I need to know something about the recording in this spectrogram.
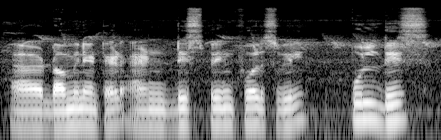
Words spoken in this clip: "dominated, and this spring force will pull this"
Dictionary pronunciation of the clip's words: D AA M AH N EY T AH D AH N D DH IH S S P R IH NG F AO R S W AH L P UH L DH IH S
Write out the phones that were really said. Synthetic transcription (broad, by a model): D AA M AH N EY T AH D AH N D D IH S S P R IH NG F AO L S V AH L P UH L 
